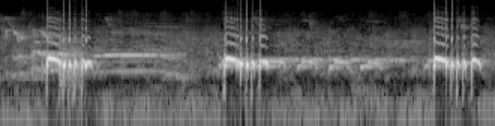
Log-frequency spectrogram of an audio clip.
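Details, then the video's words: Perkutut, the zebra dove, replying in song as a sign of a good bird: three rolling cooing phrases, each a lifting coo dissolving into fast pulsed beats, repeated roughly every two and a half seconds. "suhu perkutut jika nyaut Burungmu bagus berarti"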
